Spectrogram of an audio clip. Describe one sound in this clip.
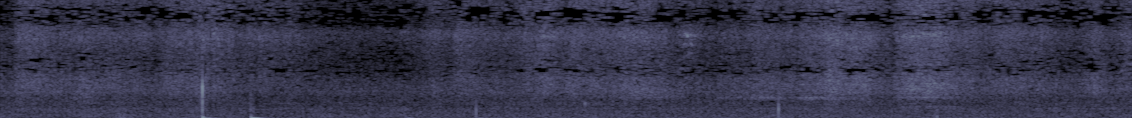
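Fabric rustles as cloth is handled and laid down.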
